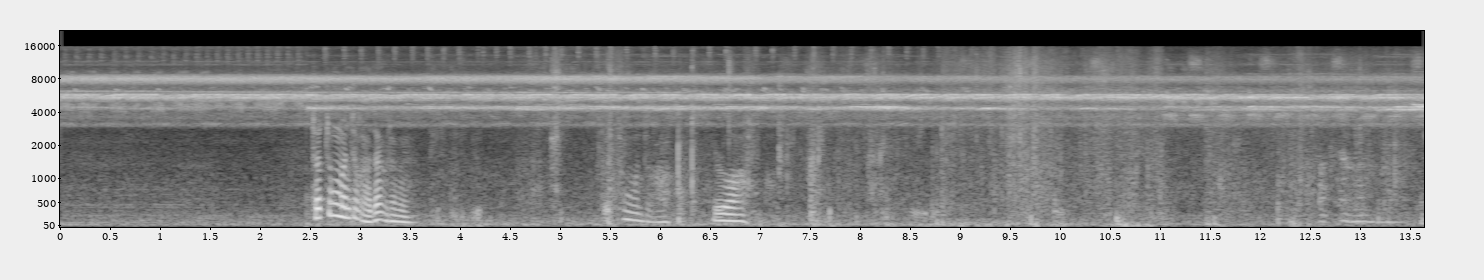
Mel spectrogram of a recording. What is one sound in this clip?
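Footsteps crunch and rustle through undergrowth.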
